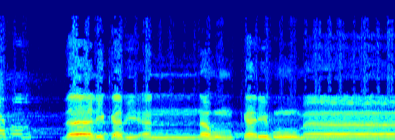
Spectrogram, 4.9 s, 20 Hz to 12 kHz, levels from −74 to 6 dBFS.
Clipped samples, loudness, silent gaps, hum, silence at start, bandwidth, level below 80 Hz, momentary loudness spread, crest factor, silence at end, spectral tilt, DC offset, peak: under 0.1%; -25 LUFS; none; none; 0 s; 11 kHz; -60 dBFS; 12 LU; 18 dB; 0 s; -4.5 dB/octave; under 0.1%; -6 dBFS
